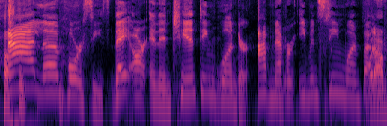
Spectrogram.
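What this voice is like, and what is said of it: Southern American accent. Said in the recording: “I did a southern accent, not on purpose.”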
